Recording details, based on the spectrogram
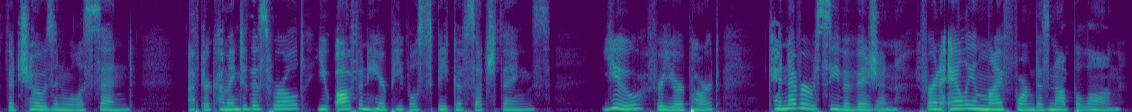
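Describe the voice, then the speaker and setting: A woman acting as a solemn fantasy game storyteller with a somewhat high voice. She delivers scripted narration in a measured manner, recorded very dry and close. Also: a little mellow, no room sound, close to an everyday voice.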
